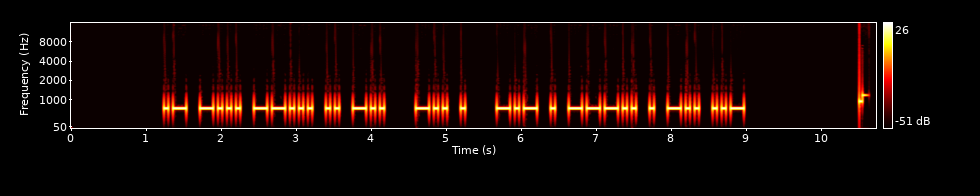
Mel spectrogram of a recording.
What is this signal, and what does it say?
Morse code, heard as a keyed tone, about 21 wpm, 700 Hz. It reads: AB7ID DE KE8EDU
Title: USA Callsign DE Callsign 20wpm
